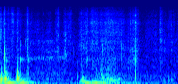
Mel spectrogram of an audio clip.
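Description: Cardboard trading cards being handled and set down on a table: a light tap right at the start, another just after and one near the end, with faint sliding in between over a low hum.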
